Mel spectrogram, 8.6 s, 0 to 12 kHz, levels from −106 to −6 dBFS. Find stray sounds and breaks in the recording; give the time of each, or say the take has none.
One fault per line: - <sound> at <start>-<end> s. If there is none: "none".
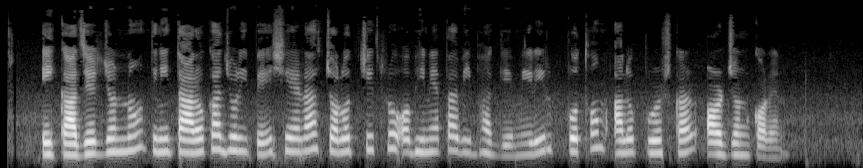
none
